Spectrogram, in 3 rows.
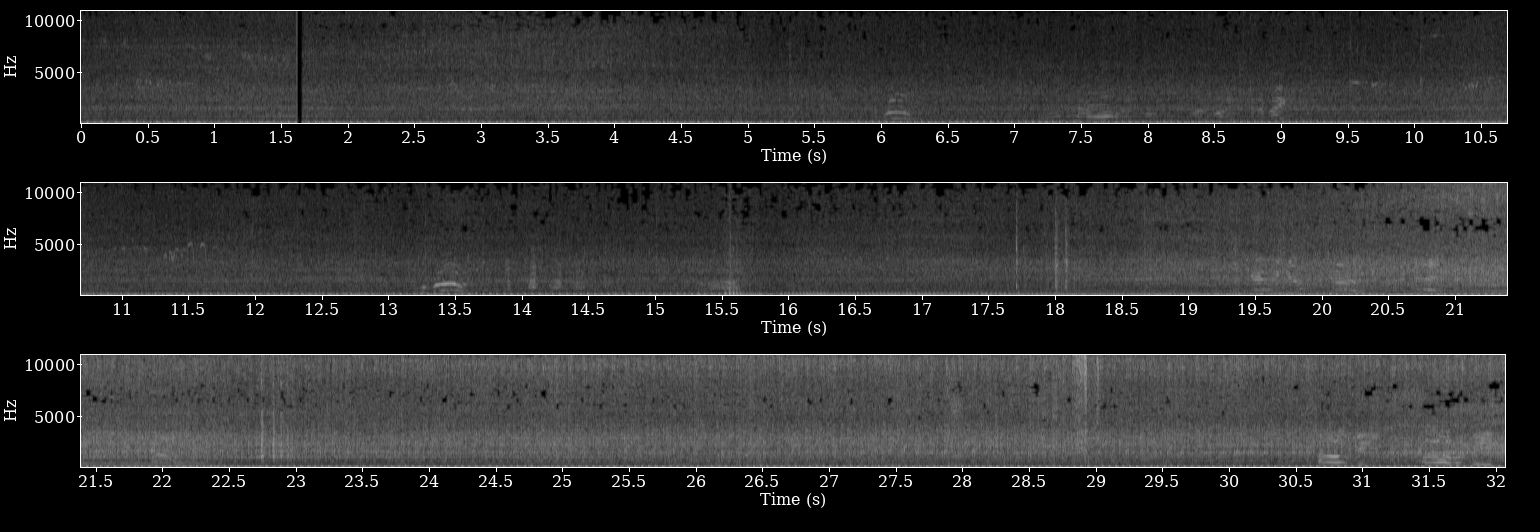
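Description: Several motorcycles riding at low speed, their engines giving a steady low rumble. From about 20 seconds in, one machine comes close and the sound grows louder.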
